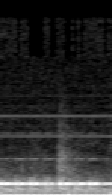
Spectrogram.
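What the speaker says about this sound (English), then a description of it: "His phone is ringing." A phone ringing at a beer festival, one short electronic ring tone holding steady for under a second, close and clear with no voices over it.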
